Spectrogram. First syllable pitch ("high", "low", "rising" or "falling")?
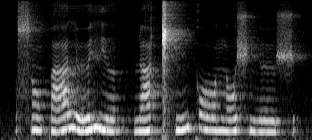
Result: low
